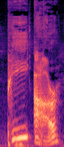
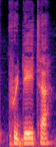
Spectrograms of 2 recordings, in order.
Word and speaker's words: predator: Did you say predator? Don't worry, you're not alone. This is one of the most commonly mispronounced words in our part of the world. The correct pronunciation is predator.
